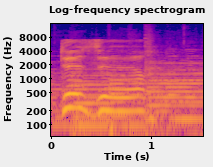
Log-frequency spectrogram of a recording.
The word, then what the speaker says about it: deux heures: est deux heures heures on fait la liaison ici et je prononce Z il est deux heures il est 3h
